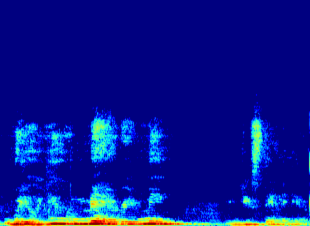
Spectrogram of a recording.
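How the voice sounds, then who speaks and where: A woman plays a sassy, protective girlfriend in a live stage drama. She is blunt and sardonic, stretching her words slowly for emphasis in a high voice. The sound is distant, ringing around a roomy hall. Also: mellow. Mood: mocking, emphatic. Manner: emphatic, drawn-out, sardonic, preacherly flourishes. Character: sassy, blunt, protective best friend, scolding and incredulous. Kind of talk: live stage play acting. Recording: echoey hall from far off.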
